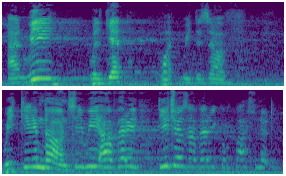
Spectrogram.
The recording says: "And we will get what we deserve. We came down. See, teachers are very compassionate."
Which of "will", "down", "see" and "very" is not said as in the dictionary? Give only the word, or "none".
none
